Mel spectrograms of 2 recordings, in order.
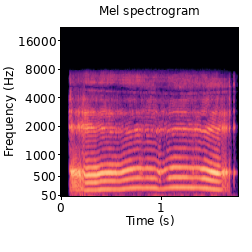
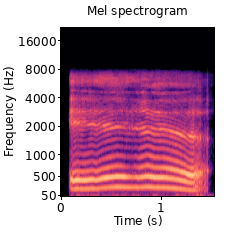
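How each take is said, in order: First: It starts low and tense in the throat. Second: It starts low and tense in the throat.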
